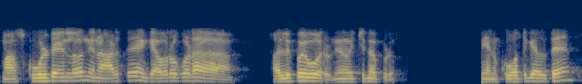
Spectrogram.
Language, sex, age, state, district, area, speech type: Telugu, male, 18-30, Andhra Pradesh, East Godavari, rural, conversation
